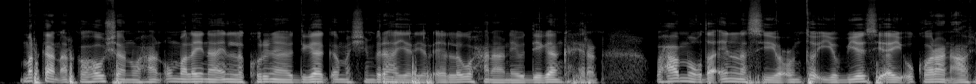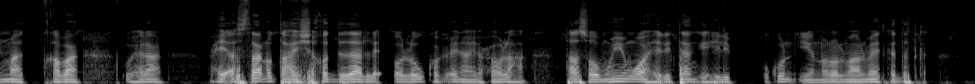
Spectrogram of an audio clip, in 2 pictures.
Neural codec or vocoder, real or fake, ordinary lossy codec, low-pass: none; real; none; none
